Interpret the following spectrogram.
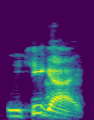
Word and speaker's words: ikigai: Ikagi? No, ikagai? Ikigai? Ikigai.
